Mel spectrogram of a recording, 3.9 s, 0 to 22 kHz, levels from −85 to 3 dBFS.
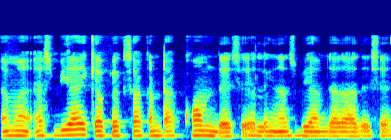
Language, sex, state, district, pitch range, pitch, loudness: Maithili, male, Bihar, Purnia, 125-135 Hz, 130 Hz, -16 LUFS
